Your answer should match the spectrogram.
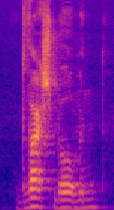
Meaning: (verb) to thwart, frustrate, get in the way of (block or hamper a course of action); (noun) plural of dwarsboom
- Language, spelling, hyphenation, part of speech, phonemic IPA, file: Dutch, dwarsbomen, dwars‧bo‧men, verb / noun, /ˈdʋɑrsˌboːmə(n)/, Nl-dwarsbomen.ogg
